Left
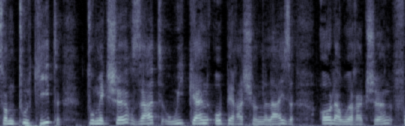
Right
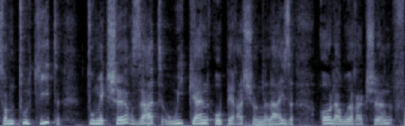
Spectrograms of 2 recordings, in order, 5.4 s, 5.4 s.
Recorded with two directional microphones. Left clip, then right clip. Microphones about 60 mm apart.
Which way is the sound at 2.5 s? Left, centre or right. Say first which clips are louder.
Left 1 dB; left.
